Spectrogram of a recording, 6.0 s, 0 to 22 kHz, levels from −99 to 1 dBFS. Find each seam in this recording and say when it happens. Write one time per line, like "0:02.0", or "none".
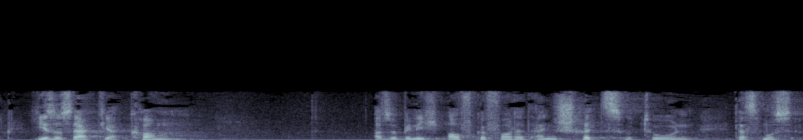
none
